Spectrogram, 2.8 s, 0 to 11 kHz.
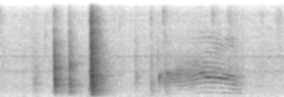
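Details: Indoor elderly cat, about 14 and grumpy with visitors, after a few sharp knocks gives one long arched meow that rises then slides down, with a low electrical hum underneath.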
